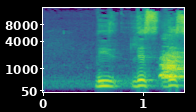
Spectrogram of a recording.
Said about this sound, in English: Our dogs are barking in the background. Don't mind them.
